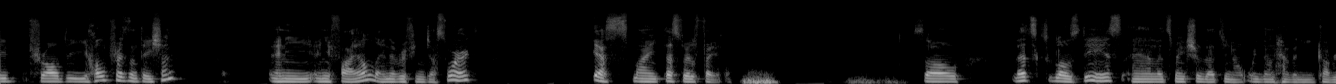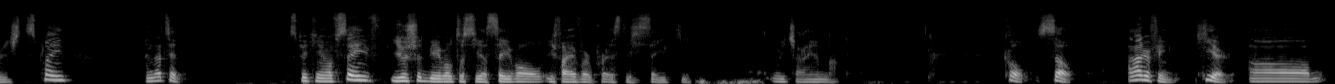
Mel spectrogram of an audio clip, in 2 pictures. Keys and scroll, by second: 16.9 ctrl+s, 21.0 alt+Home, 21.5 Left, 22.3 Return.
